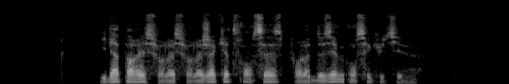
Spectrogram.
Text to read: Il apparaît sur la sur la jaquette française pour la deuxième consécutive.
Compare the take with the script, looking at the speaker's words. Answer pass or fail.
pass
